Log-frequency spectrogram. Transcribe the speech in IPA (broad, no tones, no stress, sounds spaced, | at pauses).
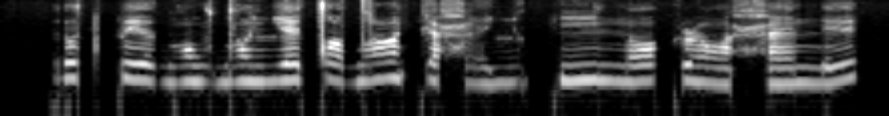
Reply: ɾ ʊ t p e ə̯ ɡ ɔ̃ w d ɔ̃ ʎ ɛ t ʊ dˤ ɛ̃ k ɪ ħ æ̤ ʎ ʊ k ĩ n ɔ k ɭ ɔ̃ ħ ɛ̃ n ɾ ɪ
